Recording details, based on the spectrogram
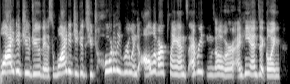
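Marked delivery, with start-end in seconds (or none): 0.0-4.7 mock furious yelling, high, angry screaming. Retelling how everyone screamed at the player who ruined the plan, acting out the screaming. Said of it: "they're all just screaming at him".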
